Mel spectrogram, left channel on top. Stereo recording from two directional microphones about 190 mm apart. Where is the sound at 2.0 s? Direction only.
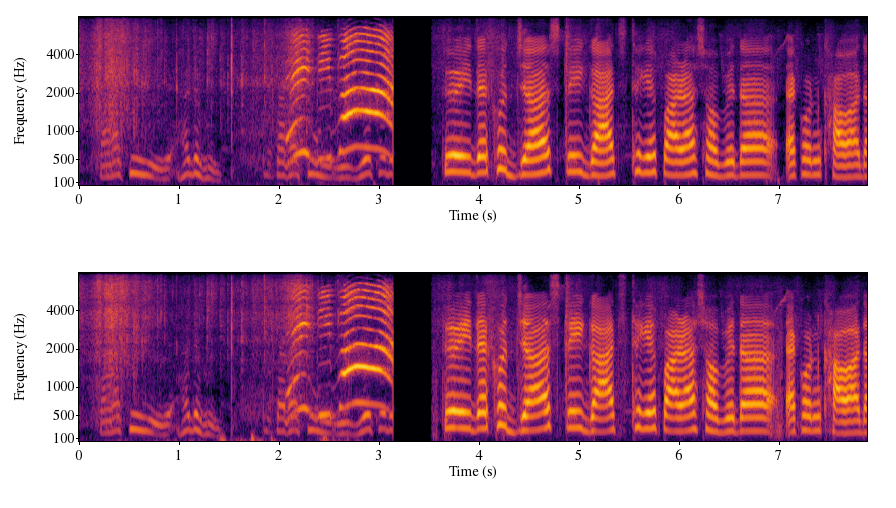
15° left (ahead or behind).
